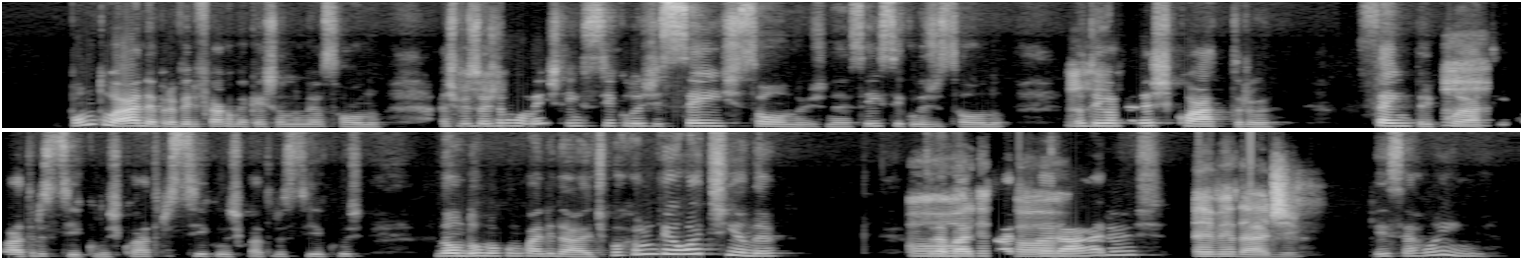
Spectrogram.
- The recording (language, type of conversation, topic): Portuguese, unstructured, Como você usaria a habilidade de nunca precisar dormir?
- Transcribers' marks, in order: distorted speech; tapping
